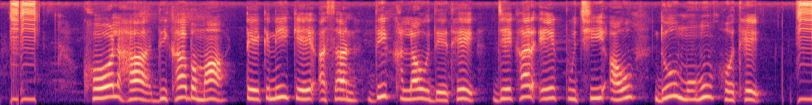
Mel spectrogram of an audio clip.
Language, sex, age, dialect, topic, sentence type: Chhattisgarhi, female, 25-30, Western/Budati/Khatahi, agriculture, statement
